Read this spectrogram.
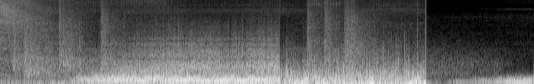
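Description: A rocket engine roars.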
